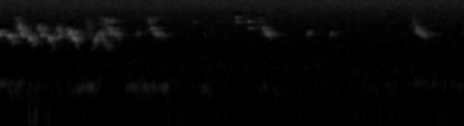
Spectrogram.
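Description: Faint birds chirping over near silence: a quick run of high chirps in the first second and a half, then scattered single chirps.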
